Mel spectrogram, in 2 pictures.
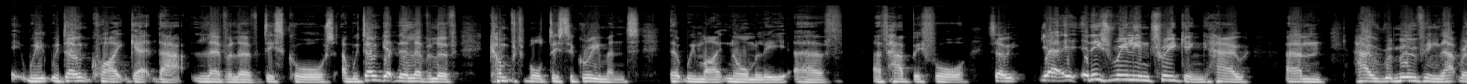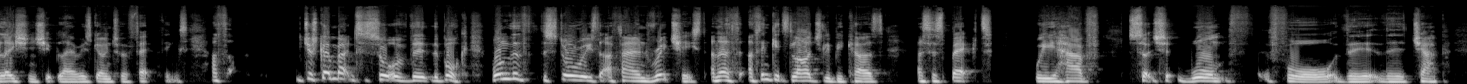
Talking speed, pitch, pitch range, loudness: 170 wpm, 145 Hz, 125-175 Hz, -15 LUFS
